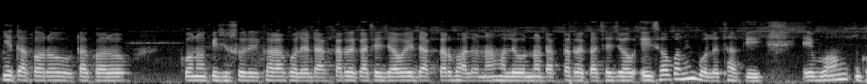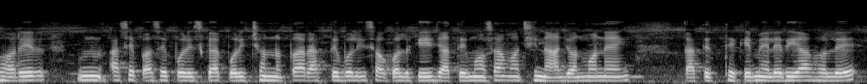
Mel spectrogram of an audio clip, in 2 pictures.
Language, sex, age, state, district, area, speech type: Bengali, female, 45-60, West Bengal, Jhargram, rural, spontaneous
